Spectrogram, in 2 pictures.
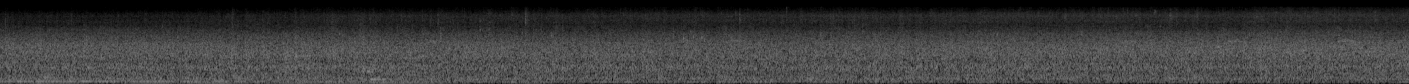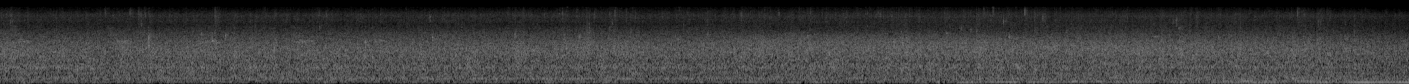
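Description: Steady rain falling on the ground and rooftops: an even, unbroken hiss.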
